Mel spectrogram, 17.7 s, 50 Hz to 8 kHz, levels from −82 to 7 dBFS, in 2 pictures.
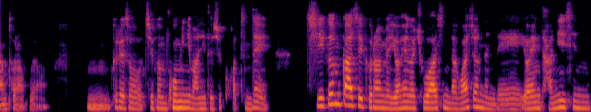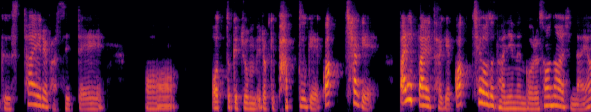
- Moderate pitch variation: Yes, average, 4.6 semitones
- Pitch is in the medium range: Yes, medium, 160 Hz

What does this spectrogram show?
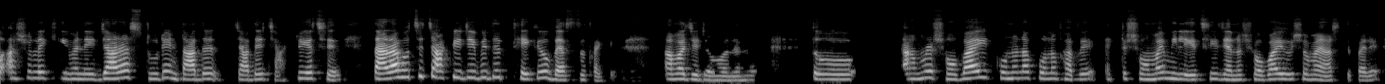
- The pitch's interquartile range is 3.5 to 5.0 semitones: Yes, average, 4.0 semitones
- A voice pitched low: No, very high, 255 Hz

